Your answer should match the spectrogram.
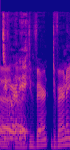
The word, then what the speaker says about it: DuVernay: Ava DuVernay.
